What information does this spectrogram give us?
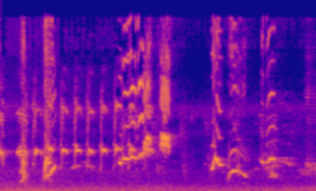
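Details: Short burst of Oriental magpie-robin (kacer Bandung) song used to excite other birds: rapid clipped chirps and whistles repeated in quick succession, then a pause and a few downslurred notes.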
